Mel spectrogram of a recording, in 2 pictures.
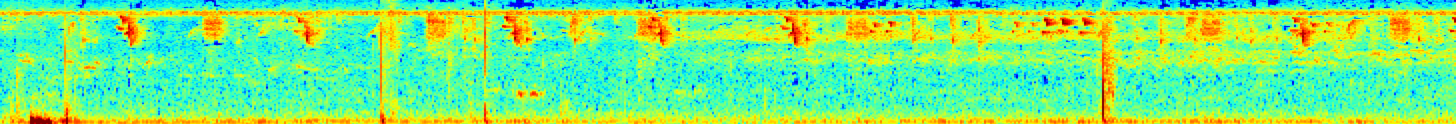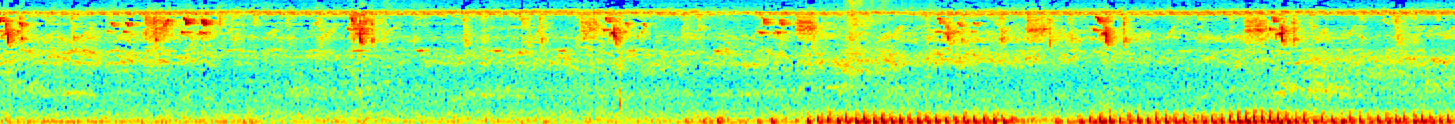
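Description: Faint riverside ambience: short bird chirps repeating every second or so over a steady high-pitched whine. A low rumble comes in over the last several seconds.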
